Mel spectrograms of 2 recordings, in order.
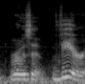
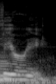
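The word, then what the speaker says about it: Roseveare: and it said Rosa Veer, as in deer, not Veery.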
